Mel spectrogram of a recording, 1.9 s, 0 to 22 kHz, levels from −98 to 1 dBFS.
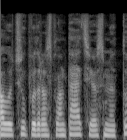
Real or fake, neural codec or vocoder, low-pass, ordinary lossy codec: real; none; 14.4 kHz; AAC, 64 kbps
